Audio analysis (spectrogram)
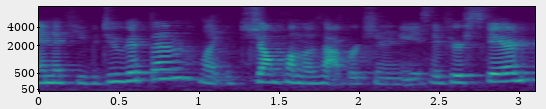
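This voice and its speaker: A woman's very fast, fairly high-pitched speech with lively intonation, amid noticeable background noise. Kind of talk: vlog exhortation to camera. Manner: animated.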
